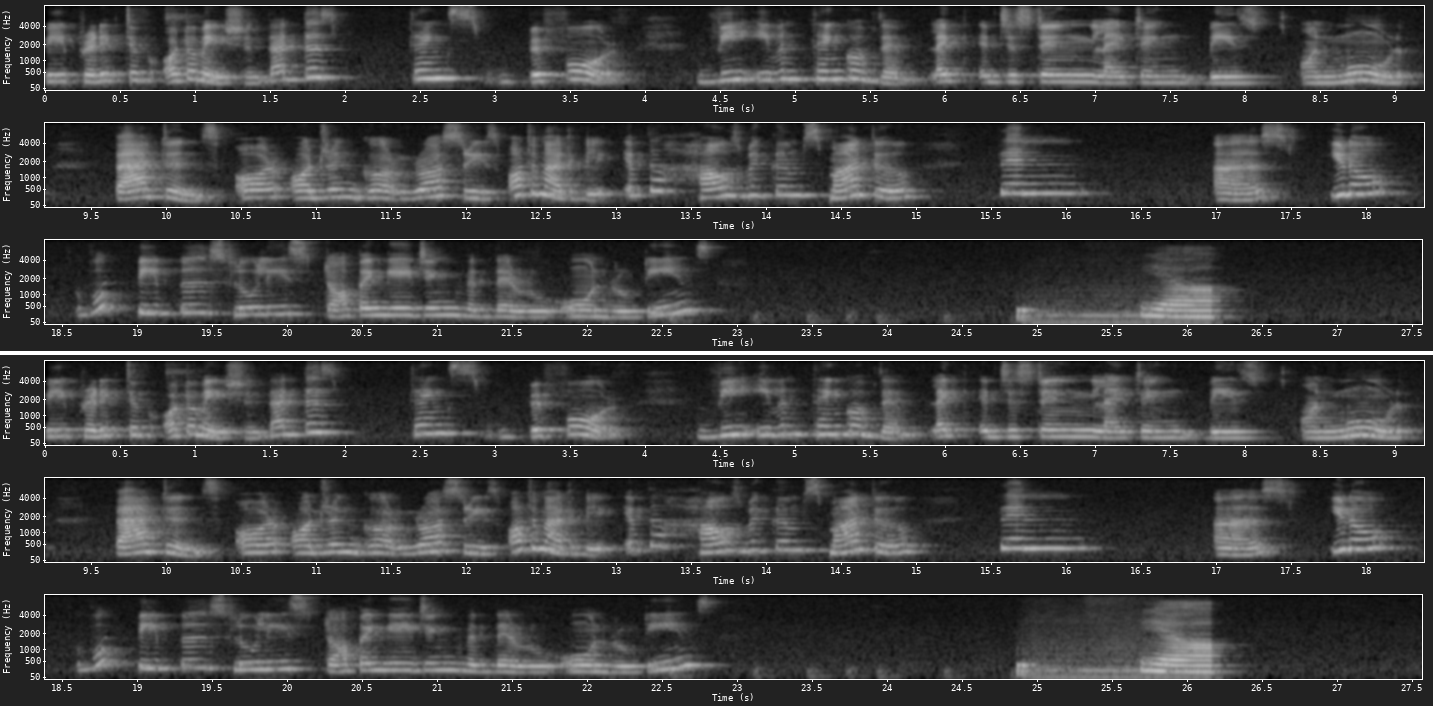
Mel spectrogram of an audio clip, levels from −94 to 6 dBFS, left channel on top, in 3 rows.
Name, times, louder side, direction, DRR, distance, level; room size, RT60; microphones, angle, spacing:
voice 1, 0.0-1.9 2.4-3.9 4.3-8.1 8.4-9.1 9.7-15.0 15.6-16.2 17.0-18.2 18.6-22.8, left 1 dB, 30° left, 0.8 m, -29 dB
voice 2, 24.9-26.2, right 3 dB, 50° right, 0.5 m, -25 dB
9.7 x 5.2 x 3.2 m
head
